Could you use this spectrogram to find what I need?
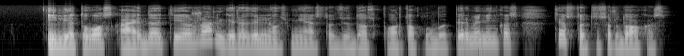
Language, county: Lithuanian, Kaunas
